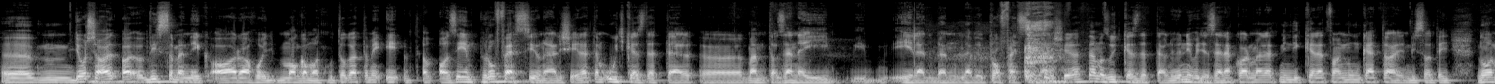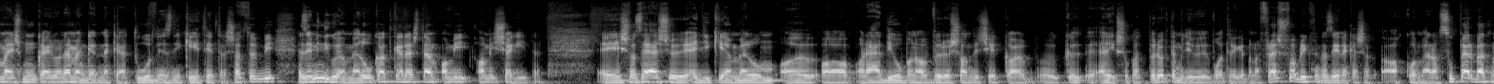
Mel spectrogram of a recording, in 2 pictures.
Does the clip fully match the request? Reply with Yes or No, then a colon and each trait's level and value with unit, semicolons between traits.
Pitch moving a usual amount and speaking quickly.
Yes: average, 3.5 semitones; fast, 170 wpm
